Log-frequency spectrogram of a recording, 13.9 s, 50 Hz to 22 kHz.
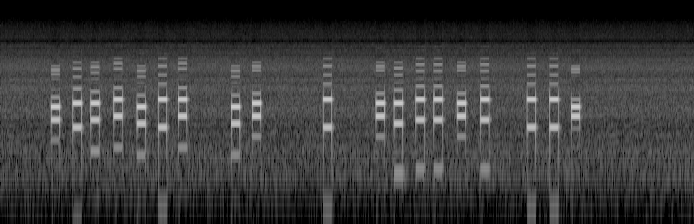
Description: DTMF, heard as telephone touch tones, dialled by hand, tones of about 170 ms. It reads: 728#43# 40 3 059909 33*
